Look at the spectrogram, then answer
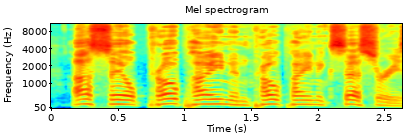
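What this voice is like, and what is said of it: Weak Hank Hill impression. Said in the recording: “Hank Hill ... That's a bad one ... except that Hank was not”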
